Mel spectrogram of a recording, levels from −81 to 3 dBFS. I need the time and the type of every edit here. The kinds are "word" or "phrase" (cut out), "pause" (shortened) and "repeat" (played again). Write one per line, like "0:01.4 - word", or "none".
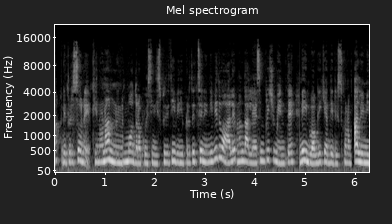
0:01.3 - word
0:01.7 - phrase
0:03.6 - word
0:04.0 - word

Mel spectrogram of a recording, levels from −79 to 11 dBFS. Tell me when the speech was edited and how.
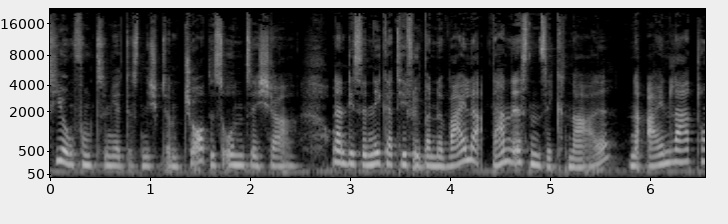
0:01.1 - word
0:01.6 - word
0:02.8 - word
0:03.6 - word
0:04.3 - word
0:04.8 - word

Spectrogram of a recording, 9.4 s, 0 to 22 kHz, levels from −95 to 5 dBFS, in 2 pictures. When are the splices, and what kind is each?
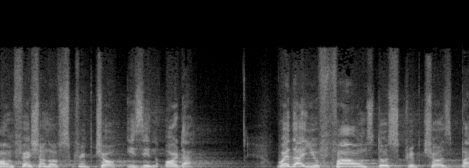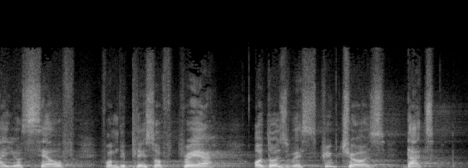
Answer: none

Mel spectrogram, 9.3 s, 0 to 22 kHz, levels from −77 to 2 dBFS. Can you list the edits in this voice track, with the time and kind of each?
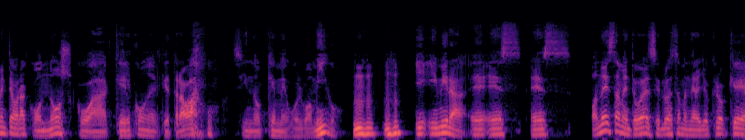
0:02.9 - pause

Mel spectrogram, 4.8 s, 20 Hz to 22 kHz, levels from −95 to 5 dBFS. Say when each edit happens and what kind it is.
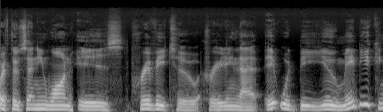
0:00.9 - word
0:01.6 - pause
0:02.5 - phrase
0:03.3 - word

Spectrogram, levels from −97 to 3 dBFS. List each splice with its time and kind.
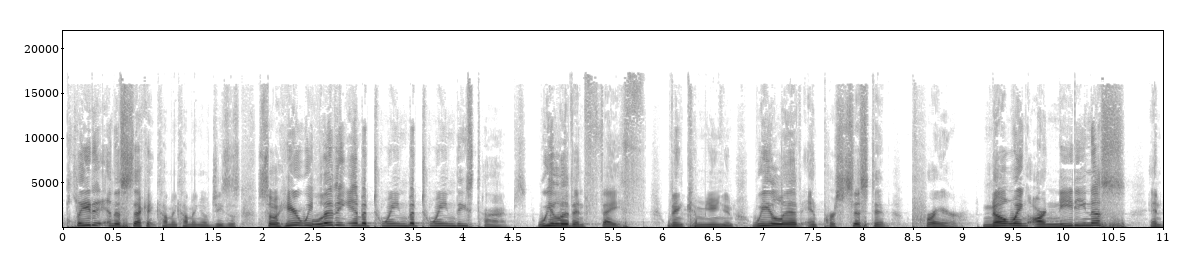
0:01.1 - repeat
0:02.5 - word
0:03.4 - repeat
0:04.7 - pause
0:06.1 - word
0:09.1 - pause

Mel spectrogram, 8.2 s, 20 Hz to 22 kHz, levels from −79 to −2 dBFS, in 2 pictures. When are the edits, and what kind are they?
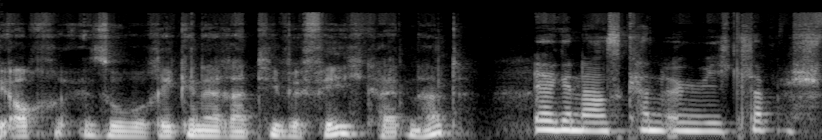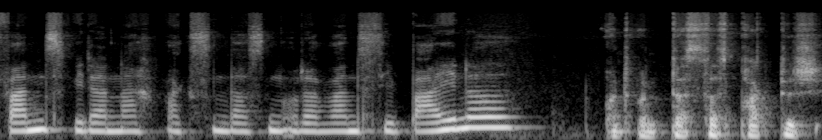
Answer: none

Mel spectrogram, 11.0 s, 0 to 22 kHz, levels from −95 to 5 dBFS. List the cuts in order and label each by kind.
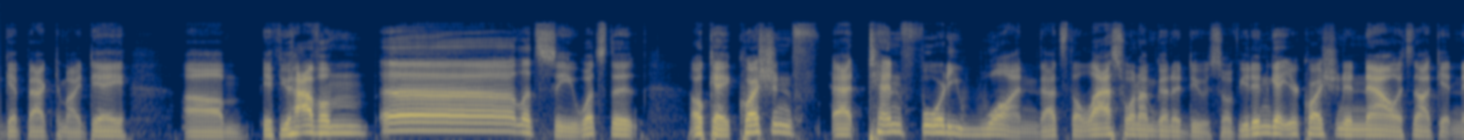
none

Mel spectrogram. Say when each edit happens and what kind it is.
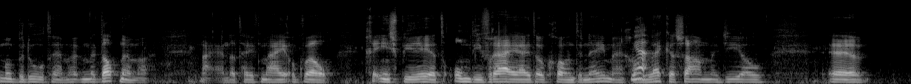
none

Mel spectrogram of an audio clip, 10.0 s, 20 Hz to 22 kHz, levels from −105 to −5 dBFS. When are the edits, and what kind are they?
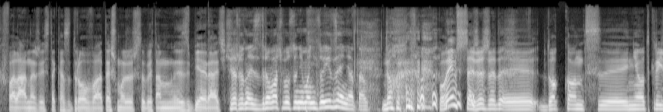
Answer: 0:03.6 - word
0:04.8 - word

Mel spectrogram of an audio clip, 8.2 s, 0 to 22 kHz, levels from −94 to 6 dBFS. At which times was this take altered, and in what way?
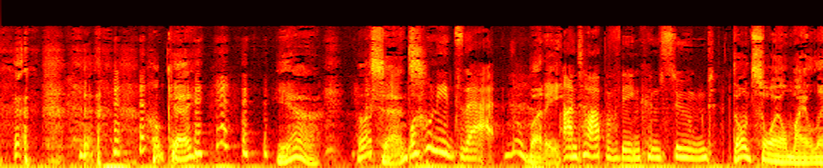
0:03.7 - word
0:06.2 - phrase

